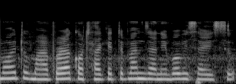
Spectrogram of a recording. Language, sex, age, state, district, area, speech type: Assamese, female, 18-30, Assam, Jorhat, urban, spontaneous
